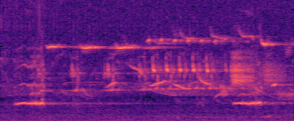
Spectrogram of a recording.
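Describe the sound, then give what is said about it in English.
Red-winged blackbird calling: two clear whistled notes, one near the start and one near the end, each followed by higher, buzzy trilling phrases over a faint hiss of background. “Oh, red-winged blackbird.”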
